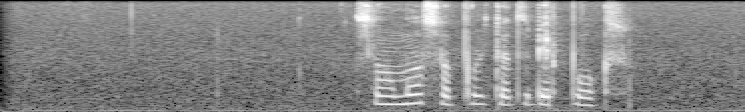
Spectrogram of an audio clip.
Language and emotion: Russian, neutral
